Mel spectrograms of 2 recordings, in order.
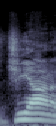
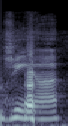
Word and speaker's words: Gianna: here your name is gianna spell it for us g-i-a-n-n-a it's not gina it's not joanna it's not donna this is these are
